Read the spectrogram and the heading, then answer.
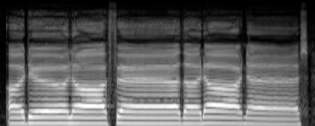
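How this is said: It is spoken with a wide-open scream mouth shape.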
